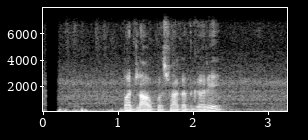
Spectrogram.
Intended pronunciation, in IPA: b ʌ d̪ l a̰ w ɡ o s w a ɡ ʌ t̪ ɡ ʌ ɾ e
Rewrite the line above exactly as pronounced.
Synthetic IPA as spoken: b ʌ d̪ l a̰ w k o s w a ɡ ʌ t̪ ɡ ʌ ɾ e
